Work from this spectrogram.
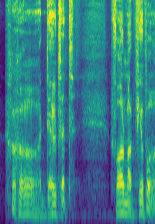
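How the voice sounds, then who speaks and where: A man puts on a raspy character voice, fairly low in pitch. He talks at a fairly slow pace. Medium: video game. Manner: chuckling, wry, conversational.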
